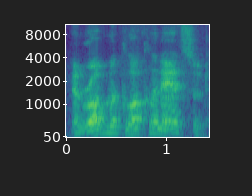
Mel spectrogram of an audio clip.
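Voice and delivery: plain reading voice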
